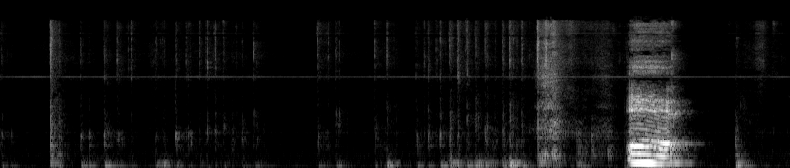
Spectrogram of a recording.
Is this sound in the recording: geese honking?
no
